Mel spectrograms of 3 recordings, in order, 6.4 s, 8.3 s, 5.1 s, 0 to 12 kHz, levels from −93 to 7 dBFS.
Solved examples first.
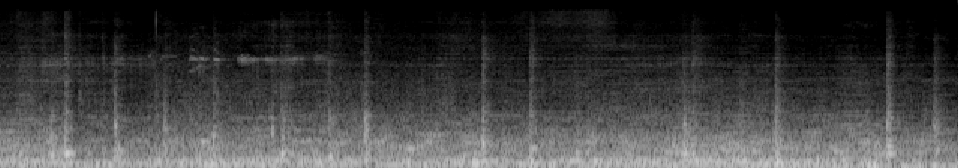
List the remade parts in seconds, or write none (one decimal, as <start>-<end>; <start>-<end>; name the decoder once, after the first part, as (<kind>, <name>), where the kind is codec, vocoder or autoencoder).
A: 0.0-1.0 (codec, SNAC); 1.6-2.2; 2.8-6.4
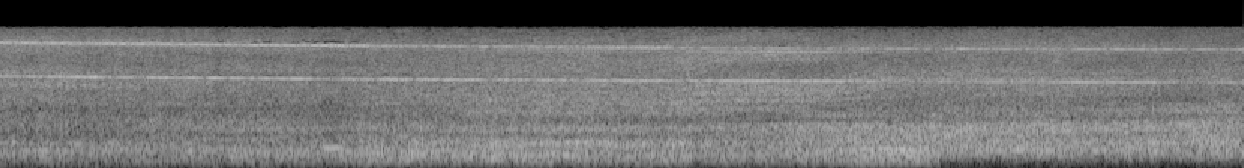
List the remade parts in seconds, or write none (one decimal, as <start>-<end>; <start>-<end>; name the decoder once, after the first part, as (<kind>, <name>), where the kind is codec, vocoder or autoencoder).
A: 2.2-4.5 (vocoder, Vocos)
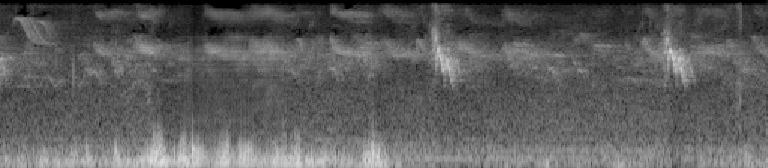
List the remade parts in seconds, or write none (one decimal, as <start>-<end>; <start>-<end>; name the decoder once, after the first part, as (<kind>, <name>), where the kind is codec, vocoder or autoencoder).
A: 1.2-1.9 (vocoder, Vocos)

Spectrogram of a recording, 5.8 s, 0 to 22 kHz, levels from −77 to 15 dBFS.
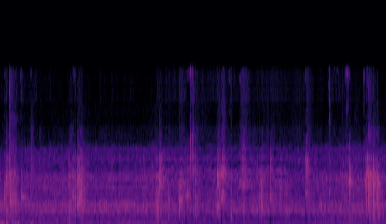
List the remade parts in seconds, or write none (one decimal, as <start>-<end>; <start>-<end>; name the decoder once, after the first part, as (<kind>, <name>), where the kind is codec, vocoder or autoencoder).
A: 2.5-4.7 (codec, SNAC)

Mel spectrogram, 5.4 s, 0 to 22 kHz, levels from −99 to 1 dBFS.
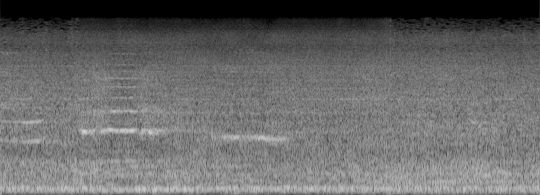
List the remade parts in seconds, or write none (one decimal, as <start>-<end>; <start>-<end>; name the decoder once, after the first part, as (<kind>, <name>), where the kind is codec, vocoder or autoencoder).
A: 0.8-3.9 (autoencoder, DAC-VAE)

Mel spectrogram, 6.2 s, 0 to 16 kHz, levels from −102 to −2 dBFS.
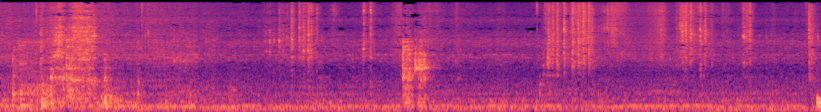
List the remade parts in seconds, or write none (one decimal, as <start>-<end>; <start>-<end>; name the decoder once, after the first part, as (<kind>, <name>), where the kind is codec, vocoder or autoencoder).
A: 4.5-5.1 (autoencoder, DAC-VAE)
